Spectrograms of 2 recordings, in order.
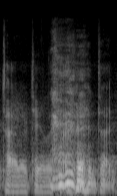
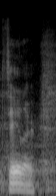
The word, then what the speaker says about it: Tayler: Okay, so Tailor here, if by the way, Taylor, if I ever say your name wrong, I I keep saying Tyler. Taylor, um he's spinning the four in.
